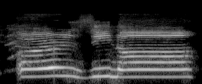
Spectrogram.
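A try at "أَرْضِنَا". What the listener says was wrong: Just this Z, it's not a Z, it's a dod. Okay? The correct way of saying it is dod. So it should be Ardina.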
